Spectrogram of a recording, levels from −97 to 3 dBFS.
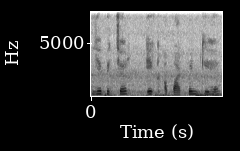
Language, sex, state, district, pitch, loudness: Hindi, female, Uttar Pradesh, Lucknow, 195 Hz, -17 LUFS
